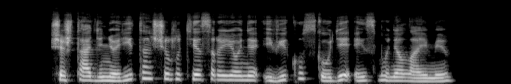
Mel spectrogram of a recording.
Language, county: Lithuanian, Alytus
